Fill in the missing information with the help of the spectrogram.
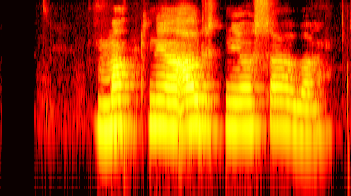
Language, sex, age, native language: Icelandic, male, 10, Icelandic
